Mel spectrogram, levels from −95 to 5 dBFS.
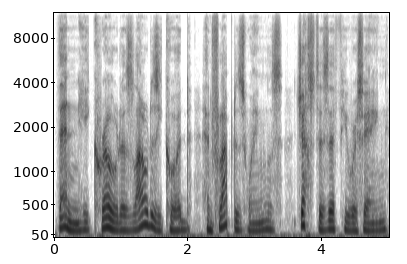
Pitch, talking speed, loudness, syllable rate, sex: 125 Hz, 215 wpm, -18 LUFS, 4.7 syllables/s, male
